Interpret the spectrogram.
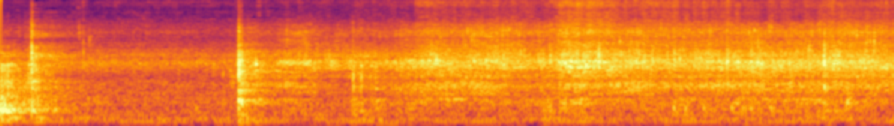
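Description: A metal ladle knocks against the frying pan at the start and again about a second in. Then a blended mixture sizzles in hot oil, the sizzle building to a steady hiss.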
